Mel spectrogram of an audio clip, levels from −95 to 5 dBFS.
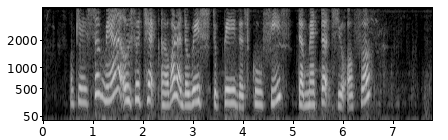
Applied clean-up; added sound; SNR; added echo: neural separator model SepFormer DNS4.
